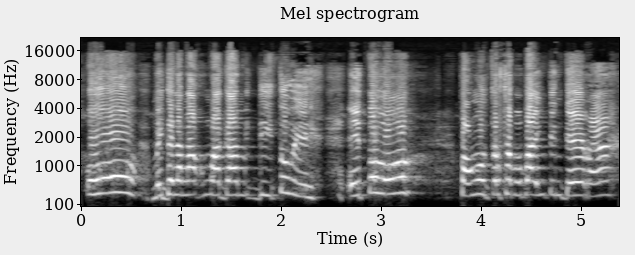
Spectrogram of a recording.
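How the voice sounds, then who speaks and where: A woman's voice: high-pitched, fairly even intonation, moderate pace, close to an everyday voice. A woman voicing a brave, eager young schoolchild in a children's cartoon story, bold and childlike. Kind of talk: children's animated story acting.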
